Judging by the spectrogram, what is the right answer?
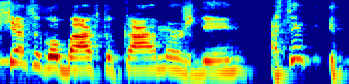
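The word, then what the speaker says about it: Keymer: is in German language, and Keimer is in English language, but we are just trying to pronounce it correctly. So maybe, yeah, we indeed can stick to his German language, Keimer, so be it.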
